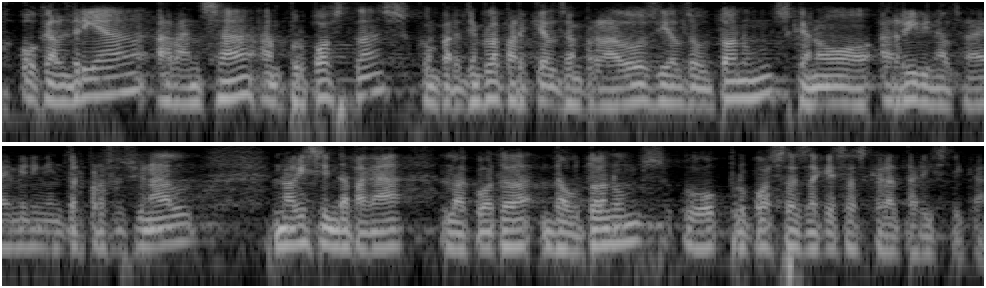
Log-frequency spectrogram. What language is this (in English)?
Catalan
